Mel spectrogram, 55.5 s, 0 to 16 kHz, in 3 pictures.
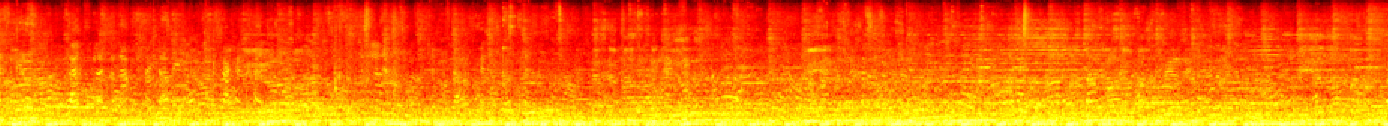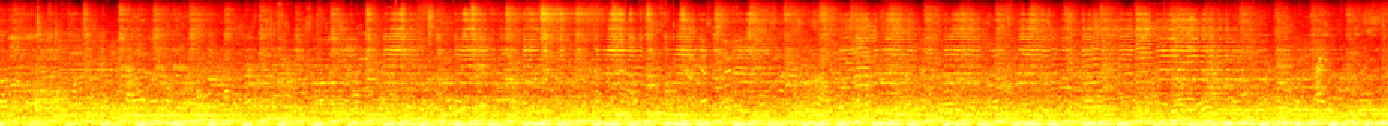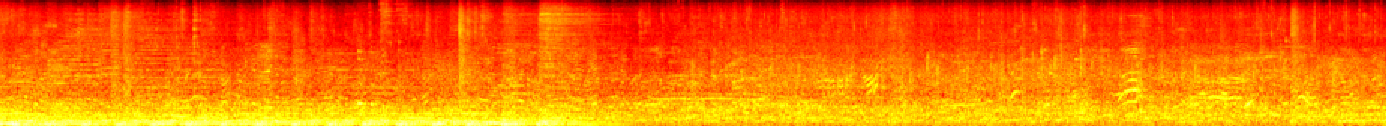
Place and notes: berlin, john-foster-dulles-allee: haus der kulturen der welt, terrasse - the city, the country & me: terrace of house of the cultures of the world
at the terrace during a concert of giant sand at wassermusik festival
the city, the country & me: august 5, 2011
Berlin, Germany, 5 August, 21:10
